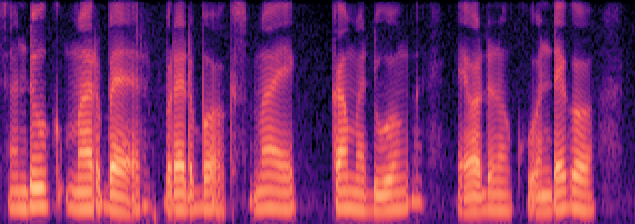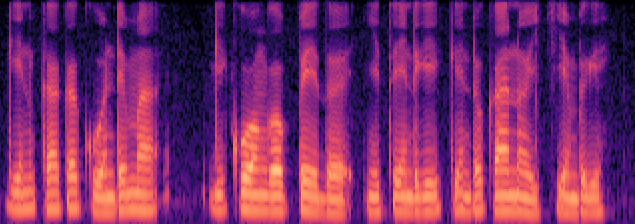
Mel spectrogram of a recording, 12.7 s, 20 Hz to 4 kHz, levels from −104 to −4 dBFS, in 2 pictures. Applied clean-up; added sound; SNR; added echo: none; none; none; none.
